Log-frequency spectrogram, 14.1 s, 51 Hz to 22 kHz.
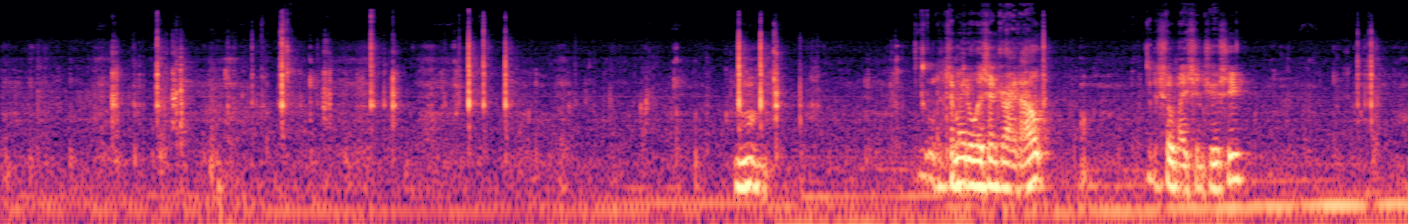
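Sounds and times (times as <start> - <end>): person chewing food: 0.0 - 9.4, 12.5 - 14.0.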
